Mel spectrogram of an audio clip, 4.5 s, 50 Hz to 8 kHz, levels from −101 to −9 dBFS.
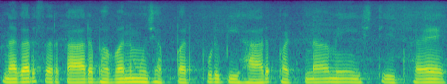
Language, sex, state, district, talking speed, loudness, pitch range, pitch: Hindi, male, Bihar, West Champaran, 120 wpm, -17 LUFS, 115-120 Hz, 120 Hz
